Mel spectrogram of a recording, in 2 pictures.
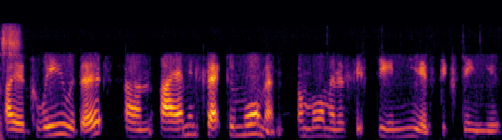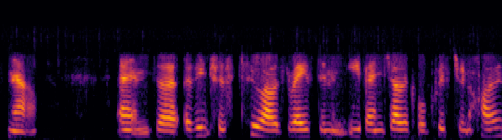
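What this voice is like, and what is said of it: Australian accent. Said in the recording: “You can tell by the accent I'm not from here. I'm from Australia.”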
